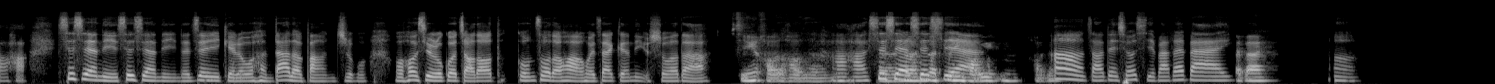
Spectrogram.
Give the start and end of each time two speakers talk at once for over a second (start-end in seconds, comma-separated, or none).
8.2-9.9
